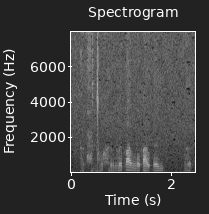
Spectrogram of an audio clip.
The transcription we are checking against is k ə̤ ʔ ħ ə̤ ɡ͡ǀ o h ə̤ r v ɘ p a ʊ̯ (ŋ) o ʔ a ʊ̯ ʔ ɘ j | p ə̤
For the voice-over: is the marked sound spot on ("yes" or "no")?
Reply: yes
